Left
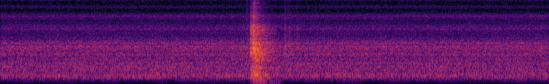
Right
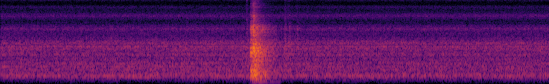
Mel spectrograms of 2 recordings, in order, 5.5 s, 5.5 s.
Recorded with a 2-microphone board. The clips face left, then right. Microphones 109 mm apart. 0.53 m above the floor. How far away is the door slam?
About 0.9 m.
